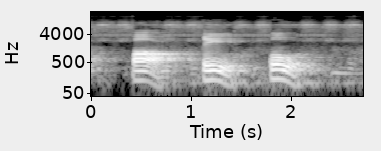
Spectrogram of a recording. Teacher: Ora dibenturkan dengan yang atas, harus dibenturkan. Maka lidah ini membentur ke langit-langit atas, tapi ke bagian yang berupa daging lunak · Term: qaf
